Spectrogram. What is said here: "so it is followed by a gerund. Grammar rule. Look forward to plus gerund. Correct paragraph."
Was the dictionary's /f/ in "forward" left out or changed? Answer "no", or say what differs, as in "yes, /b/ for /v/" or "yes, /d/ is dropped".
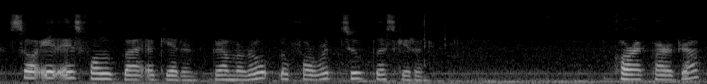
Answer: no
